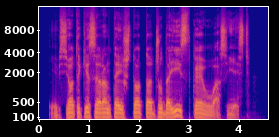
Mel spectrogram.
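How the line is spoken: Grumbling. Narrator (Russian): проворчал он

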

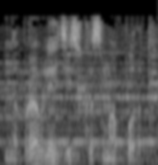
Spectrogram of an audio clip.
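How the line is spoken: Plain. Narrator (Russian): ответил тот

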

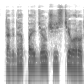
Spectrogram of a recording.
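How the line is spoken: Plain. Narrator (Russian): сказал Ивана

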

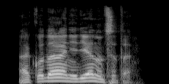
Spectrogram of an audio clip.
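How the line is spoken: Grumbling. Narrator (Russian): проворчал

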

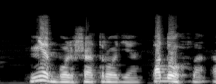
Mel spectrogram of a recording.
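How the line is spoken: Laughing. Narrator (Russian): рассмеялся я

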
